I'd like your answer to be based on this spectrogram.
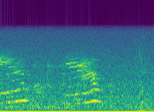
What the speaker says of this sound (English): That's Winky Cat.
